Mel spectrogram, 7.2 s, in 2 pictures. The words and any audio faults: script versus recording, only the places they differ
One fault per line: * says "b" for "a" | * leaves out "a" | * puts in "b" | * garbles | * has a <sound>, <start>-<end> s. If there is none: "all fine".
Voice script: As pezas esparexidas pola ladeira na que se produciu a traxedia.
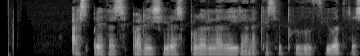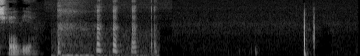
* has a laugh, 4.1-5.2 s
